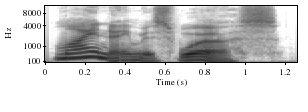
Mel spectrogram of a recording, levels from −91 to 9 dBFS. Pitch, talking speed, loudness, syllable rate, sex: 165 Hz, 190 wpm, -15 LUFS, 4.5 syllables/s, female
